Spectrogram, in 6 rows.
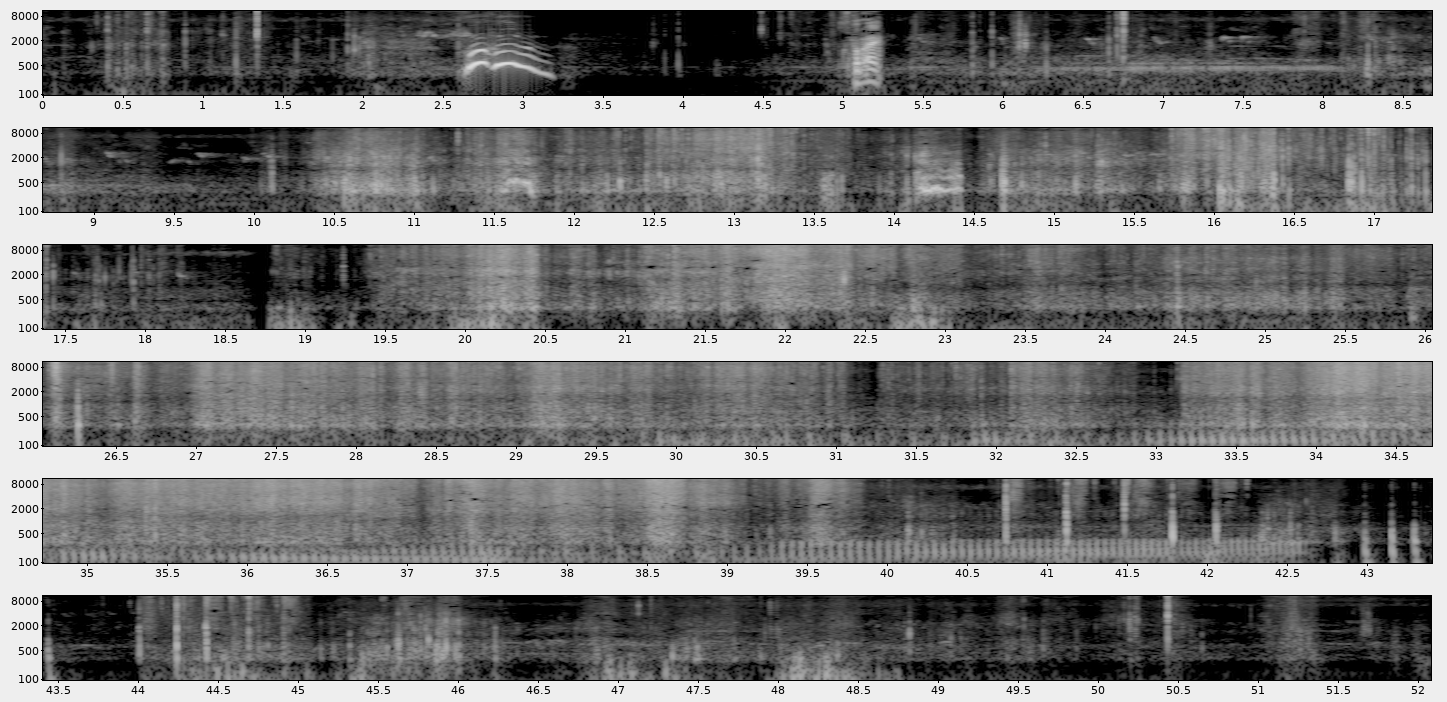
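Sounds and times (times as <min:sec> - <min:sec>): plastic bag rustling: 0:10.3 - 0:18.2, 0:18.8 - 0:40.2.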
